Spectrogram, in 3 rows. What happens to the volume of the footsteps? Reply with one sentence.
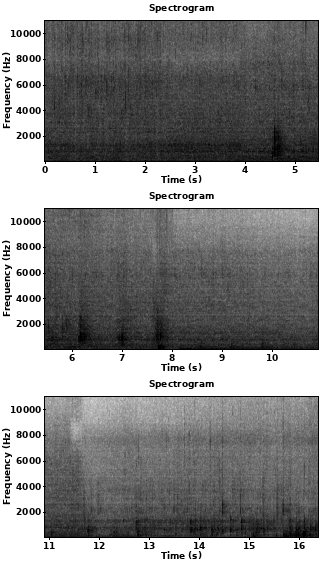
The loudness of the footsteps goes down.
